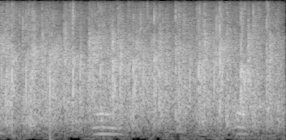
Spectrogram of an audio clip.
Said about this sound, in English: First, can we all give ourselves a round of applause for staying? Yes.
